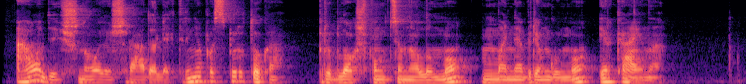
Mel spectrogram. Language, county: Lithuanian, Kaunas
